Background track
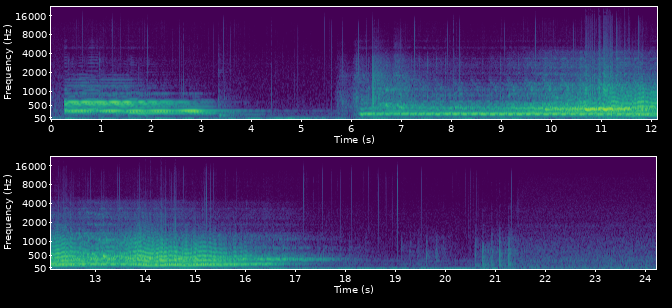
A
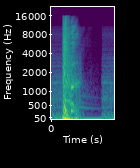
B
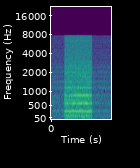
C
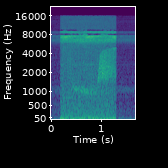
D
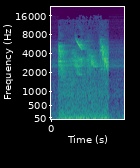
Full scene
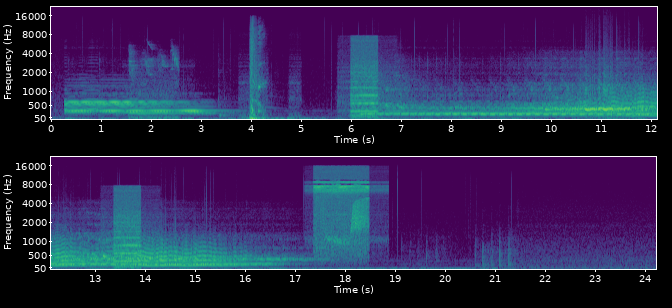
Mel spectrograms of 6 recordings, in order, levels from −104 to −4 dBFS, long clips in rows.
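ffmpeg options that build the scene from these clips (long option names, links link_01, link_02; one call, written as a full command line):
ffmpeg -i bed.wav -i cue0.wav -i cue1.wav -i cue2.wav -i cue3.wav -filter_complex "[2:a]asplit=2[link_01][link_02];[0:a]volume=-6dB[link_03];[4:a]lowpass=1600[link_04];[3:a]highpass=620[link_05];[link_04]atrim=end=1.46,asetpts=PTS-STARTPTS,volume=-17dB,afade=type=in:duration=0.004:curve=hsin,afade=type=out:start_time=1.456:duration=0.004:curve=hsin,adelay=1410[link_06];[1:a]atrim=end=1.26,asetpts=PTS-STARTPTS,volume=-16.5dB,afade=type=in:duration=0.004:curve=hsin,afade=type=out:start_time=1.256:duration=0.004:curve=hsin,adelay=3740[link_07];[link_01]atrim=end=1.2,asetpts=PTS-STARTPTS,volume=-10dB,afade=type=in:duration=0.004:curve=hsin,afade=type=out:start_time=1.196:duration=0.004:curve=hsin,adelay=5720[link_08];[link_02]atrim=end=1.2,asetpts=PTS-STARTPTS,volume=-8dB,afade=type=in:duration=0.004:curve=hsin,afade=type=out:start_time=1.196:duration=0.004:curve=hsin,adelay=13100[link_09];[link_05]atrim=end=1.69,asetpts=PTS-STARTPTS,volume=-1dB,afade=type=in:duration=0.004:curve=hsin,afade=type=out:start_time=1.686:duration=0.004:curve=hsin,adelay=17180[link_10];[link_03][link_06][link_07][link_08][link_09][link_10]amix=inputs=6:normalize=0" out.wav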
